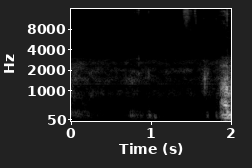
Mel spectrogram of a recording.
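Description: Near silence: a faint steady hiss of room and microphone noise, with a couple of faint clicks near the end, just before a man's voice resumes.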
